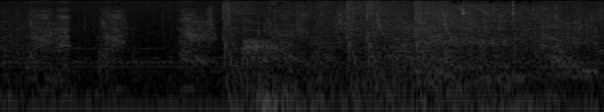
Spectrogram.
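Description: Laser blasters fire in quick bursts.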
